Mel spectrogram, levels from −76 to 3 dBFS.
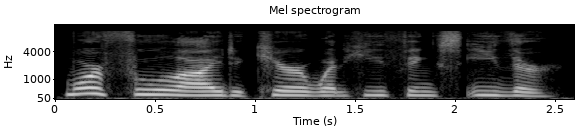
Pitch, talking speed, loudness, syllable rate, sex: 200 Hz, 210 wpm, -19 LUFS, 4.1 syllables/s, female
